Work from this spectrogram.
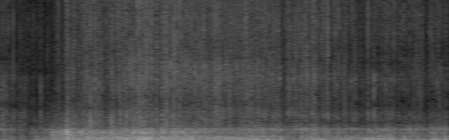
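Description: Long almond-shaped nails of both hands scratch all around a dark foam cover on a microphone, a soft porous foam over a hollow capsule. The result is a dense, continuous scratchy rustle with a heavy low rumble and a broad hiss above it. It stays fairly steady throughout, with a slight dip near the end.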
